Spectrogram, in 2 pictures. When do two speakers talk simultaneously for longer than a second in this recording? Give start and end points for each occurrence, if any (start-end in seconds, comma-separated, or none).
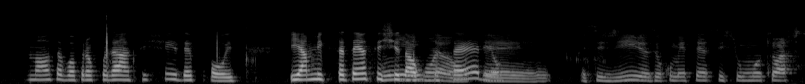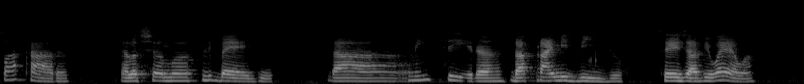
3.8-5.0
